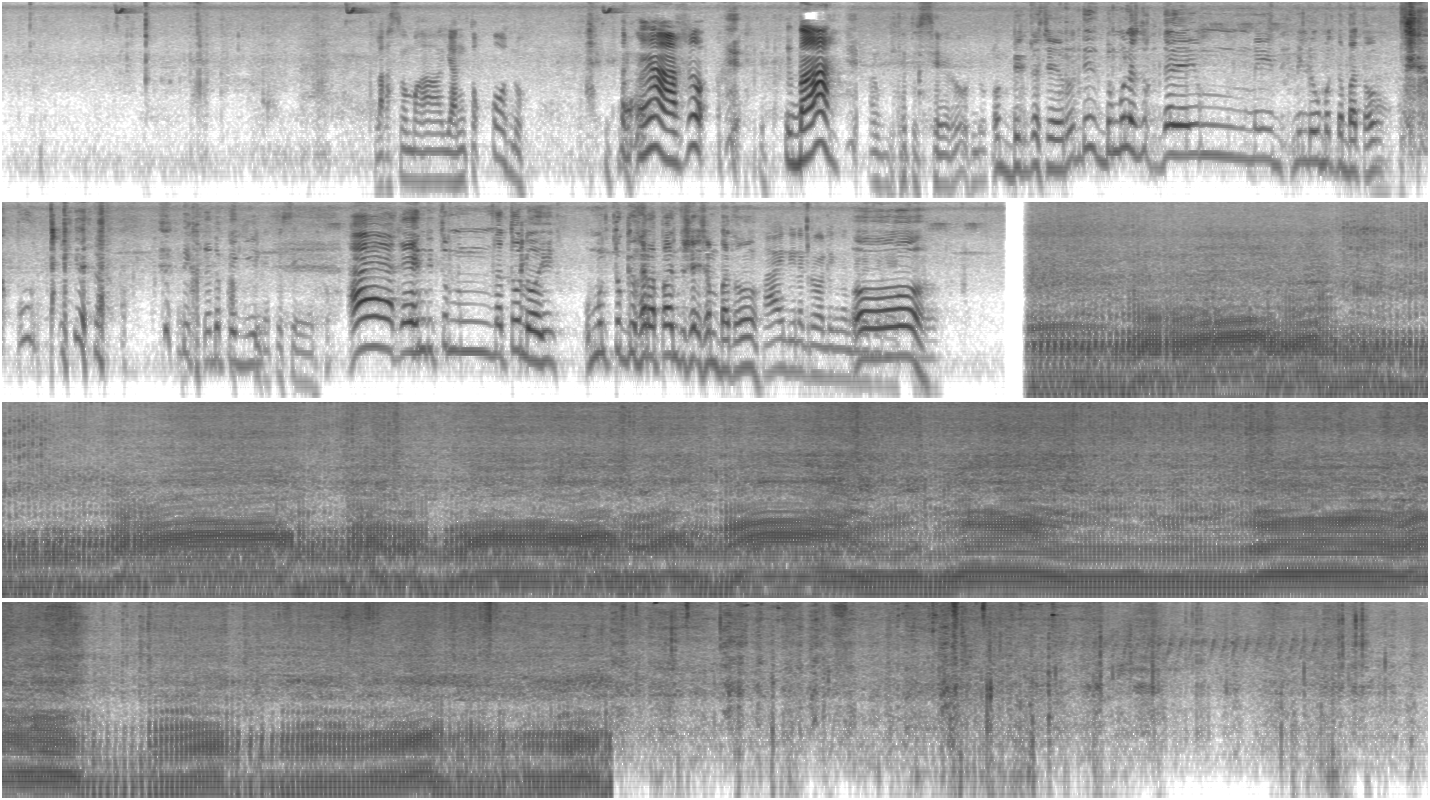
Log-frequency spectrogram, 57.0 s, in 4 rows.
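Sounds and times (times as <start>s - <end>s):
dirt bike engine revving: 24.5s - 50.3s.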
